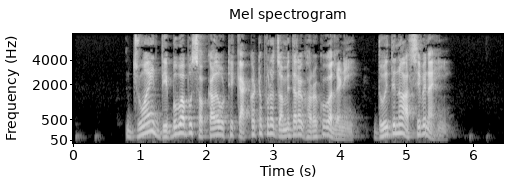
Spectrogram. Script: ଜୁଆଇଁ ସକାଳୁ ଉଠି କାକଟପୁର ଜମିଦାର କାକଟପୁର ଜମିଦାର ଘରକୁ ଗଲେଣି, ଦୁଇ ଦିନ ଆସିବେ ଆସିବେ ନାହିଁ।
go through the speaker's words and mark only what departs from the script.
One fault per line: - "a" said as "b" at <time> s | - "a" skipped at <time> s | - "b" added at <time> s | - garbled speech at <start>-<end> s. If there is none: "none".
- "ଦିବୁବାବୁ" added at 1.3 s
- "କାକଟପୁର ଜମିଦାର" skipped at 3.4 s
- "ଆସିବେ" skipped at 5.3 s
